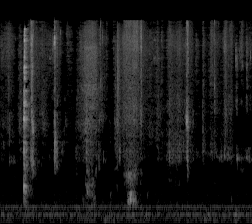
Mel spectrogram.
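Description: A person chewing a mouthful of spaghetti with meat sauce close to the microphone: soft wet mouth sounds with scattered small clicks and smacks, the sharpest about half a second in.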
